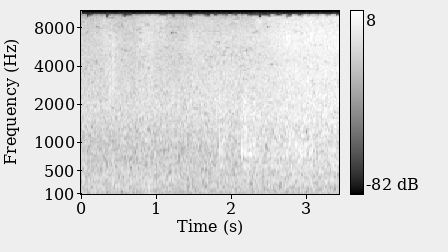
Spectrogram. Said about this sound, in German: Das ist der Wawa-Effekt vom Regen.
